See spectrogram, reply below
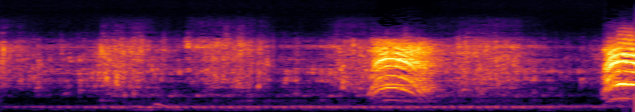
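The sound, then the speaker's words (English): Water swishes and splashes as a boat is paddled, with two louder surging strokes standing out over a steady low hum and a continuous watery wash. “Now paddle.”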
